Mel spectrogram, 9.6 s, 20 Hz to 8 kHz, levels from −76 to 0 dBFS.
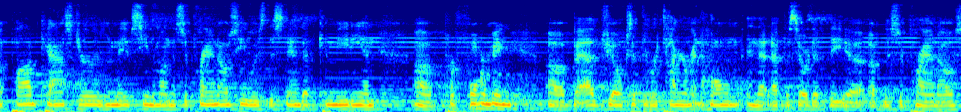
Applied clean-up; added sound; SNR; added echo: none; Trumpet; 17 dB; reverberation time 2.1 s.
